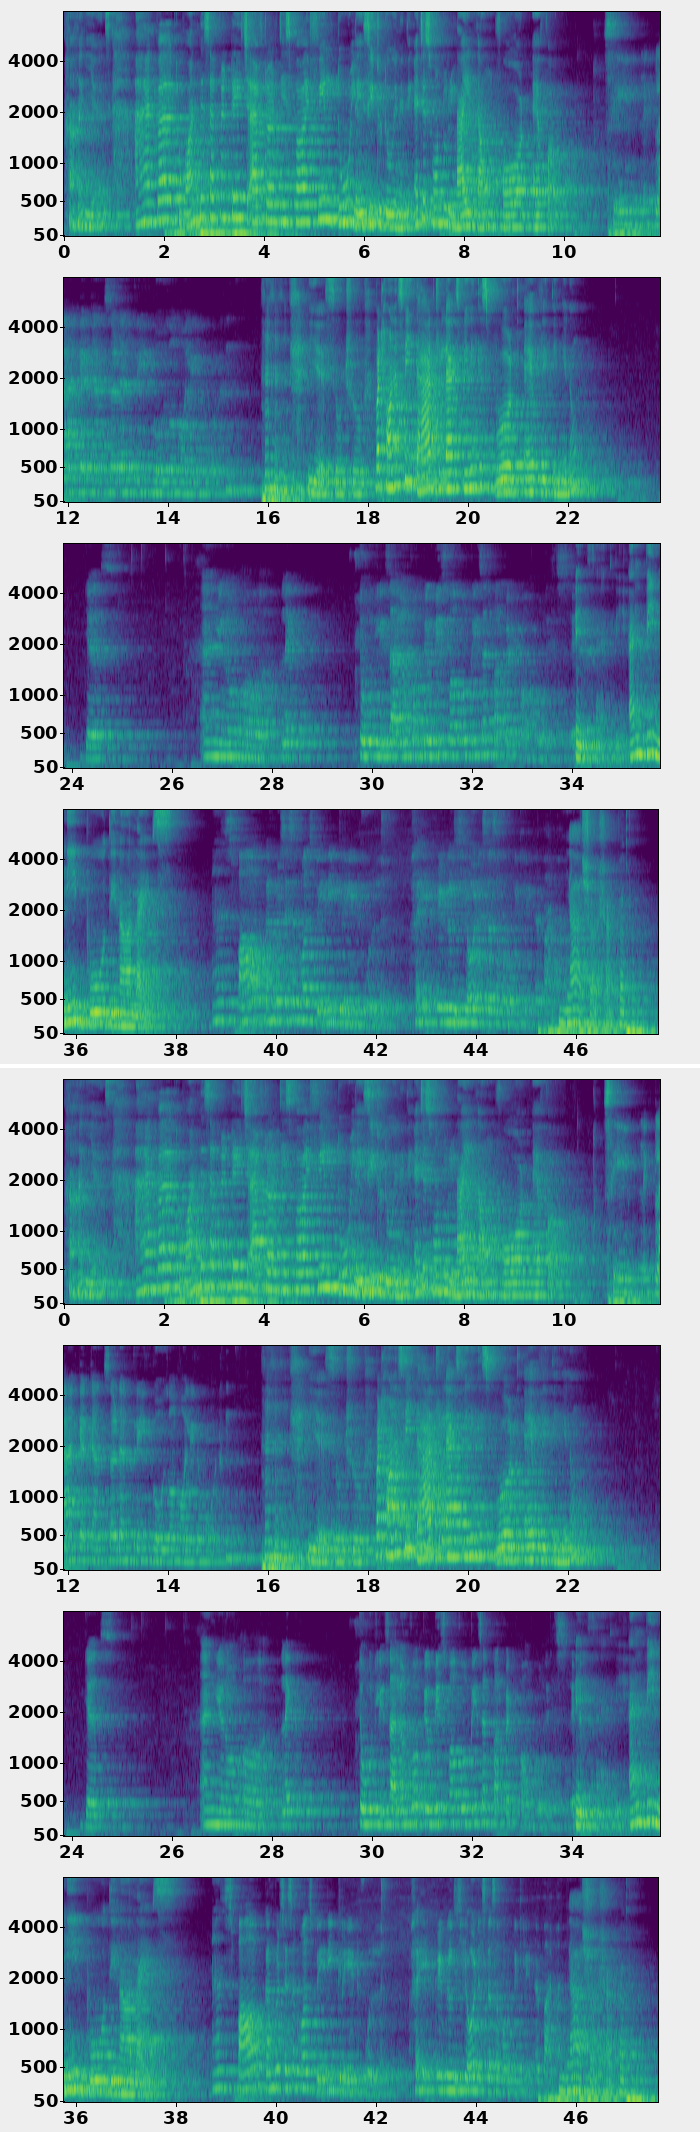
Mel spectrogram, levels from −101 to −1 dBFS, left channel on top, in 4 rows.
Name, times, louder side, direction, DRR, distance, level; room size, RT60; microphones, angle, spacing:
voice 1, 0.0-9.8 15.9-22.2 34.1-37.8 43.5-43.6 45.4-47.1, left 1 dB, 20° left, 3 dB, 0.3 m, -25 dB
voice 2, 10.8-15.5 24.2-24.8 26.6-28.6 29.8-34.3 38.7-42.2 42.7-45.7, right 1 dB, 50° right, 4 dB, 0.5 m, -33 dB
4.6 x 4.1 x 5.1 m, 2.7 s
head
